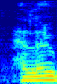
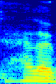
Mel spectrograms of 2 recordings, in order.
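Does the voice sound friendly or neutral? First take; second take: friendly; neutral. First: The greeting is said in a warm, friendly tone. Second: The greeting is said in a flat, neutral tone. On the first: "or a friendly voice" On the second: "in a neutral voice"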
